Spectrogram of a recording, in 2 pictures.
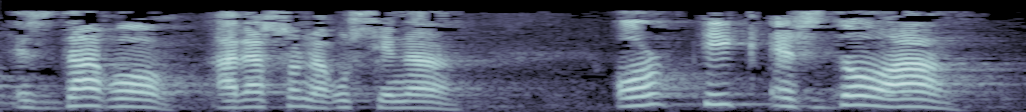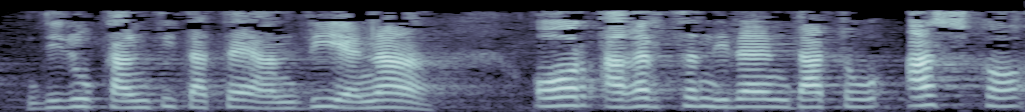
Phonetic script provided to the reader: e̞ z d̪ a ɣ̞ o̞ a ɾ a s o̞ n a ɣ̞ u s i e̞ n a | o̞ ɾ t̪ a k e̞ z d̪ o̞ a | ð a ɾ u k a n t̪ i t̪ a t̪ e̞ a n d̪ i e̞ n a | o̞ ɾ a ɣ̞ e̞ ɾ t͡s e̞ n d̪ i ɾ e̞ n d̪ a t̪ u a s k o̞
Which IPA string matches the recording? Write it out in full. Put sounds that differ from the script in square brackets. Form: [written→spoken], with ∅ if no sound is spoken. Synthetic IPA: e̞ z d̪ a ɣ̞ o̞ a ɾ a s o̞ n a ɣ̞ u s i e̞ n a | o̞ ɾ t̪ [a→i] k e̞ z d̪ o̞ a | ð [a→i] ɾ u k a n t̪ i t̪ a t̪ e̞ a n d̪ i e̞ n a | o̞ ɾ a ɣ̞ e̞ ɾ t͡s e̞ n d̪ i ɾ e̞ n d̪ a t̪ u a s k o̞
